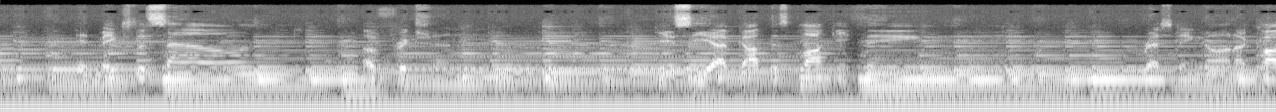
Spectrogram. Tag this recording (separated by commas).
Music, Tender music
